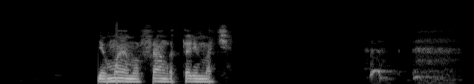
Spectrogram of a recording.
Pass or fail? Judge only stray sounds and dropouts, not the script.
fail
